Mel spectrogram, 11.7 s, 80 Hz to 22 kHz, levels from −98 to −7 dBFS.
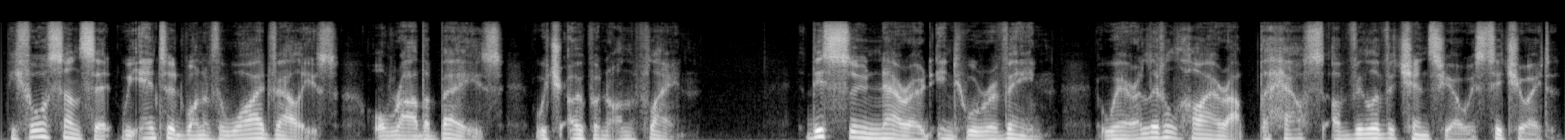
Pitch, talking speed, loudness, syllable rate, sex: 115 Hz, 180 wpm, -22 LUFS, 6.0 syllables/s, male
